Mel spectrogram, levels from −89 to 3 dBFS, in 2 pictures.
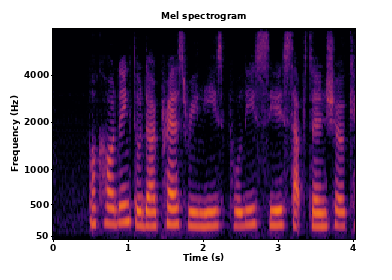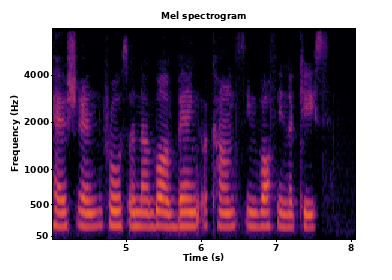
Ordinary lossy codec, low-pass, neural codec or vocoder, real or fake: none; none; codec, 16 kHz, 0.5 kbps, X-Codec, WavLM features, trained on Multilingual LibriSpeech; fake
